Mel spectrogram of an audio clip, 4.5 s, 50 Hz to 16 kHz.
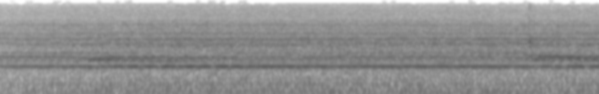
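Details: R-410A AC system being charged. The compressor gives a loud steady drone with a sharp whine near 1 kHz over a rough low rumble; it sounds horrible and is failing, needing replacement.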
